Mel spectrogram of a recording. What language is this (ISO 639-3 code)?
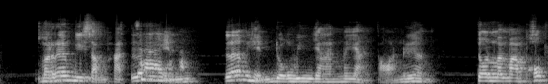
tha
